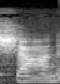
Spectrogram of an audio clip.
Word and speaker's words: Sian: So my name is Sian, which is spelt S-I-A-N with a circumflex over the A, but it's pronounced S-H-A-R-N, Sian.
